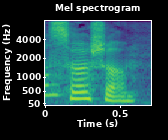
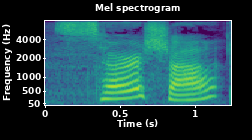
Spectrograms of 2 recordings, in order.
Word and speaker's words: Saoirse: Saoirse. – Saoirse.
